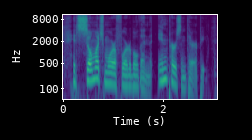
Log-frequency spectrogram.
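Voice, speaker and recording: A man's voice at a moderate pace with very wide pitch swings, in a very clean recording with a silent background. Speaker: true crime podcast host. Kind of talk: podcast interview. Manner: casual, rambling.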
